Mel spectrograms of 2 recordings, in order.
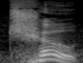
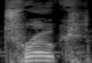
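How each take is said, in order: First: The word begins with a 'ch' sound. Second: The word begins with a 'tr' sound. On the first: The speaker calls it right. "So we'll say choke" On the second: The speaker calls it wrong. "troke to choke"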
